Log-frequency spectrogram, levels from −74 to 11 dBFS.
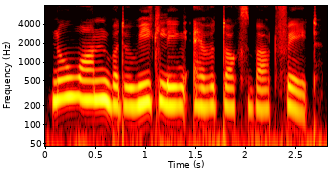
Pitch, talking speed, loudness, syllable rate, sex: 215 Hz, 190 wpm, -15 LUFS, 5.1 syllables/s, female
